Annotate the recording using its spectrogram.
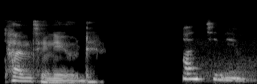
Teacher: so the stress is not on the second syllable it's on the first syllable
